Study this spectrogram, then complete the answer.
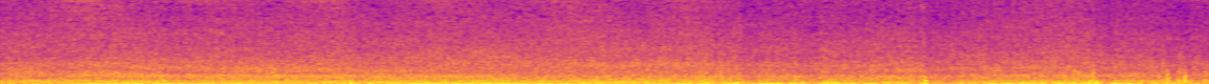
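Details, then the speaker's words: Home central AC outdoor condenser unit for one floor, steady low fan and compressor hum with an even drone, no rattles or squeals; hot air blowing through, running normally. "this one you can feel the hard uh air coming through that means your air conditioning working fine"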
